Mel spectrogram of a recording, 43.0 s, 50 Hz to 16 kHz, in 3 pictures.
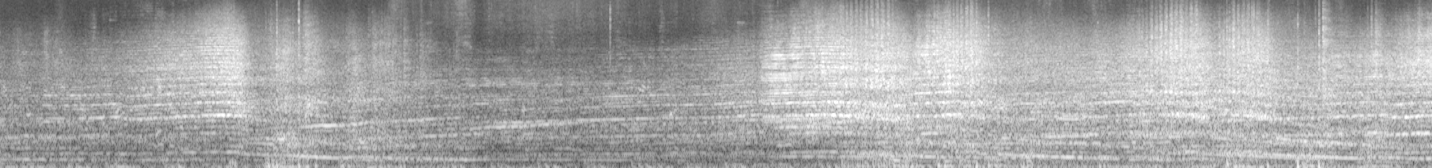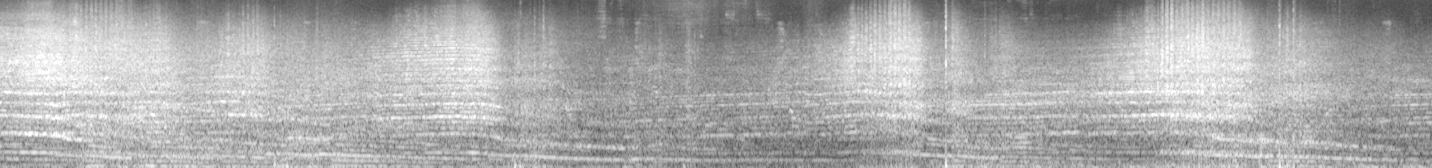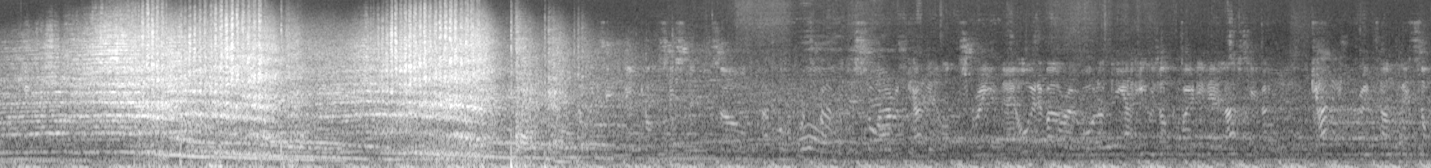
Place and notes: Silverstone Circuit, Towcester, UK - british motorcycle grand prix 2022 ... moto two ...
british motorcycle grand prix 2022 ... moto two free practice two ... inside maggotts ... dpa 4060s clipped to bag to zoom h5 ...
